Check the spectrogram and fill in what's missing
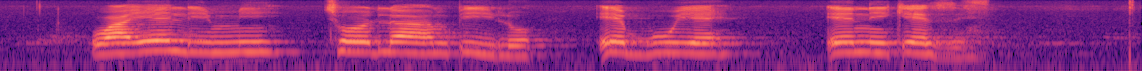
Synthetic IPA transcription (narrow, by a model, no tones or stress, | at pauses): wajelimitʰɔlampʼilɔ | eɓujɛ | enik̬ʼɛːzɛ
